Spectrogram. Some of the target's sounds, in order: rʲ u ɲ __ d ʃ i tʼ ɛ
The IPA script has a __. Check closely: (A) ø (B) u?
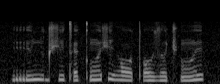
B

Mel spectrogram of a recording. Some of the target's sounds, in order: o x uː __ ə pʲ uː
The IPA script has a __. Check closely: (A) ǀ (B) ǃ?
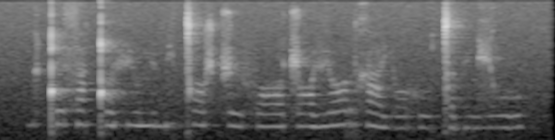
A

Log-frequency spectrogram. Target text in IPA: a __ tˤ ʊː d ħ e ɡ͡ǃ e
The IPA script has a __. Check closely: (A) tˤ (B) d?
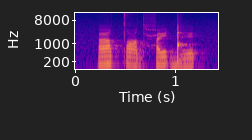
B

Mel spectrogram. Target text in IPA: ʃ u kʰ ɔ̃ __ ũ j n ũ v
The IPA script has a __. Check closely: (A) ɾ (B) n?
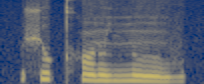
A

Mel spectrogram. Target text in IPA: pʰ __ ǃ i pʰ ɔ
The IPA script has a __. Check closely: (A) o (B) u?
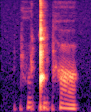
B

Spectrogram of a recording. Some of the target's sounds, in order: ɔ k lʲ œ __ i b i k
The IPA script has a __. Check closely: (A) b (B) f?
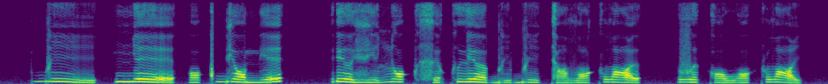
A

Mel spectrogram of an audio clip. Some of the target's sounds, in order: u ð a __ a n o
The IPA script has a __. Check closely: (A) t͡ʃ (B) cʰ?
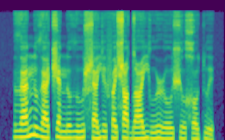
A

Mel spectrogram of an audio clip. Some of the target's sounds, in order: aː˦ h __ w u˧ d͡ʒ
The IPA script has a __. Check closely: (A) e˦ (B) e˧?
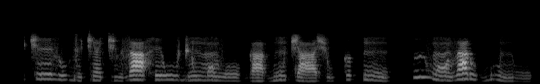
A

